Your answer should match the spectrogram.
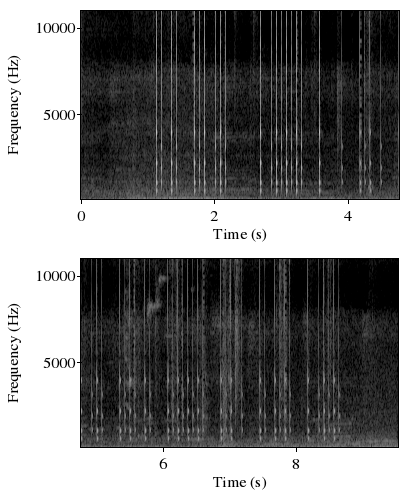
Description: Morse code (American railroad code), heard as a telegraph sounder, machine-sent, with the noise inside a bus. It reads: OF BLANCHARD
